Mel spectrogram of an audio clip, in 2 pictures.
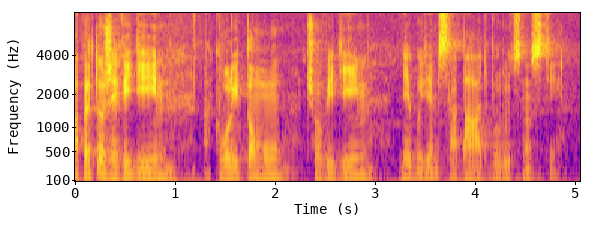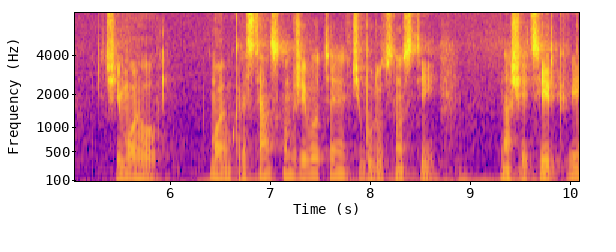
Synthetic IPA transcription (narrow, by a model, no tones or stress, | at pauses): apɾɛt̪ɔʒɛʋiɟiːmakʋɔlit̪ɔmut͡ʃɔʋiɟiːmɲɛbuɟɛmsabaːɟbud̪uːt͡snɔsci | t͡ʃimɔjɦɔ | mɔjɔmkɾɛsca̰nskɔmʒiʋɔcʰɛ̰t͡ʃibud̪uːt͡snɔscinaʃɛjt͡siɾkʋi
